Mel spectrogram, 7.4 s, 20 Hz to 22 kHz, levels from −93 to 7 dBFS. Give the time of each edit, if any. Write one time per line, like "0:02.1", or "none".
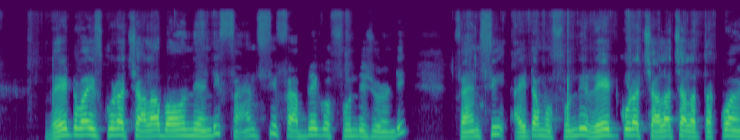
none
